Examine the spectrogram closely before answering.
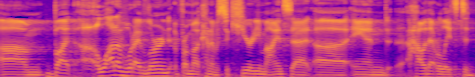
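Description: This is a man speaking. His pitch varies in an ordinary way. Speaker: conference speaker. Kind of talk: lecture. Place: hall.

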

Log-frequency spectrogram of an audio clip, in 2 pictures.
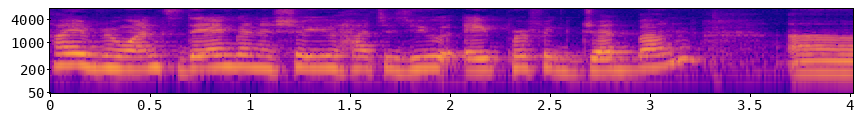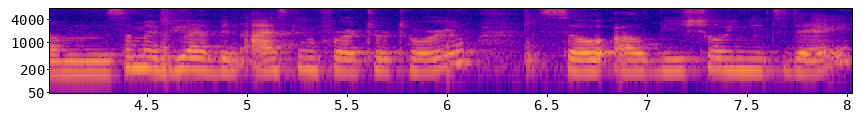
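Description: With a French accent, a woman talks at a fairly quick pace using ordinary pitch variation. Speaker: hair tutorial vlogger; hair tutorial maker. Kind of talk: tutorial. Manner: casual, hesitant with fillers. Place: home room. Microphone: webcam.

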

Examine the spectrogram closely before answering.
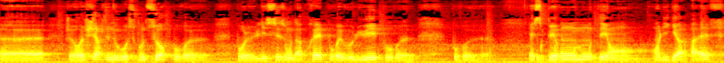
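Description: Very slow speech in a flat monotone, broken by long, frequent pauses, carries an audible room echo. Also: man, fairly low pitch for a man. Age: 20s. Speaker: sports club business developer. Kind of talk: interview.

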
